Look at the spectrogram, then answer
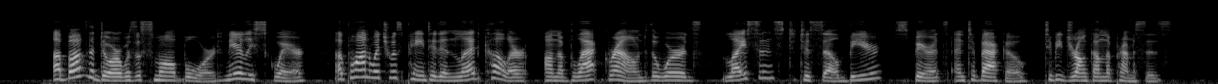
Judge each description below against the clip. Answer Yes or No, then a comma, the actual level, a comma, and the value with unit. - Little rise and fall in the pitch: No, average, 4.2 semitones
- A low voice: No, medium, 185 Hz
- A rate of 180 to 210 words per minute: No, average, 170 wpm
